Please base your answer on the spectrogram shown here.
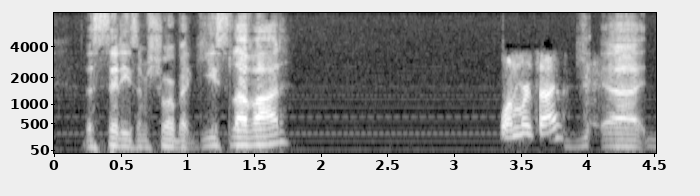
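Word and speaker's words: Gislaved: of the uh the cities i'm sure but geeslavad one more time uh it's spelled g-i-s-l-a-v-e-d slovak something yes okay there you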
